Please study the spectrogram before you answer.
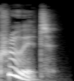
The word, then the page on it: cruet: British English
